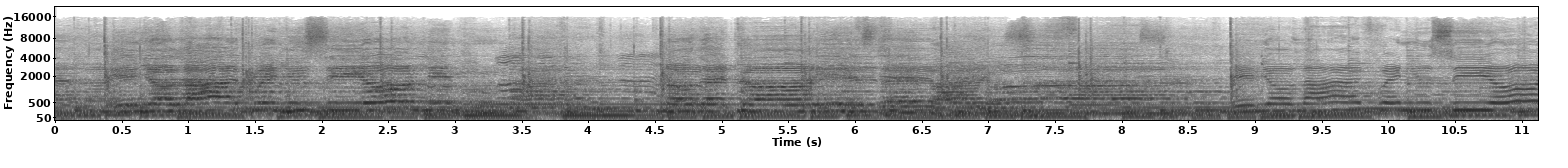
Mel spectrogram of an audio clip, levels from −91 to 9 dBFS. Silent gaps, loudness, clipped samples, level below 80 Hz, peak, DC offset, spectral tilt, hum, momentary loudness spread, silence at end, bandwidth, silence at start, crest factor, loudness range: none; -14 LUFS; under 0.1%; -28 dBFS; -2 dBFS; under 0.1%; -5 dB/octave; none; 4 LU; 0 s; 16.5 kHz; 0 s; 12 dB; 2 LU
